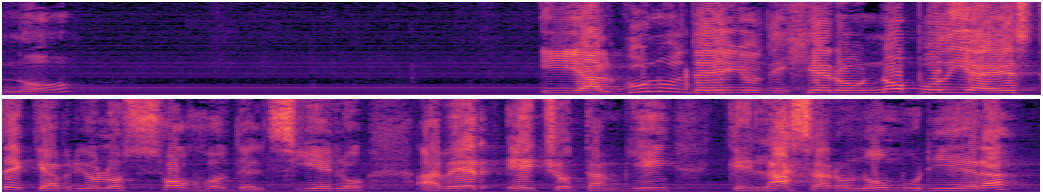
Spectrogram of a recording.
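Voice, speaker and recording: A male pastor preaching a sermon in an animated way, slipping in English phrases now and then. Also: high-pitched, a little hiss or hum.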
